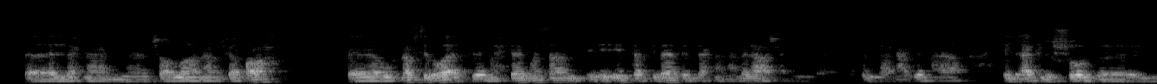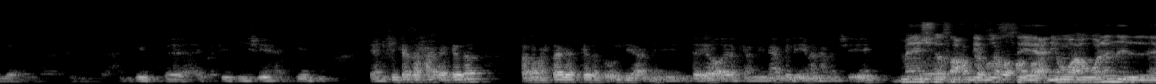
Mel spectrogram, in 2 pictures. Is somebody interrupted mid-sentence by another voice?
Yes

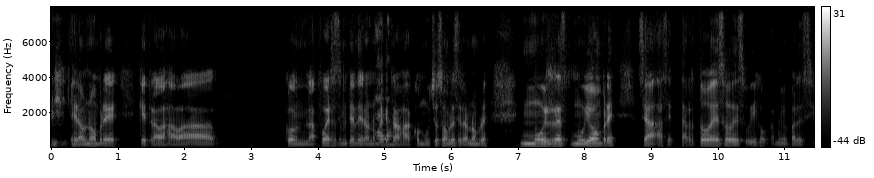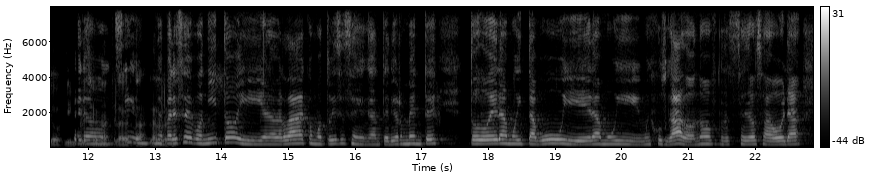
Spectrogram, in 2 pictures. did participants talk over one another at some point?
Yes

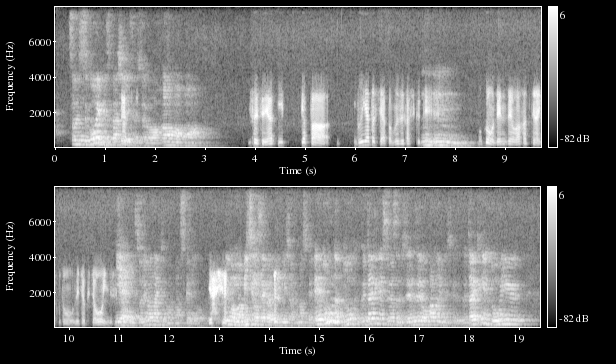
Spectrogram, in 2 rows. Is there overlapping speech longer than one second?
No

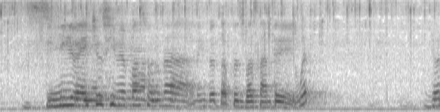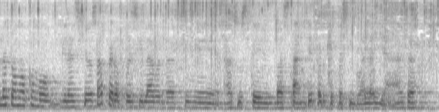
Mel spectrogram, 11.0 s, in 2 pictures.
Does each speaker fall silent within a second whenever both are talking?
No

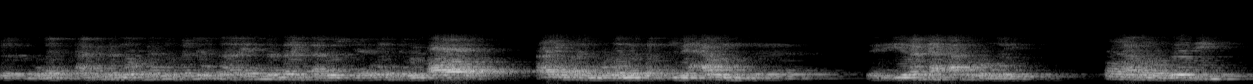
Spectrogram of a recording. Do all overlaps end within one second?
Yes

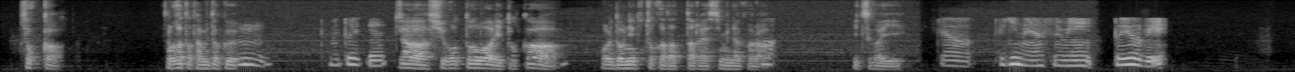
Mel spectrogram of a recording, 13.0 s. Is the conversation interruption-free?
Yes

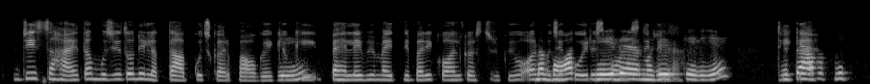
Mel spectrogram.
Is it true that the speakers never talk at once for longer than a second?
No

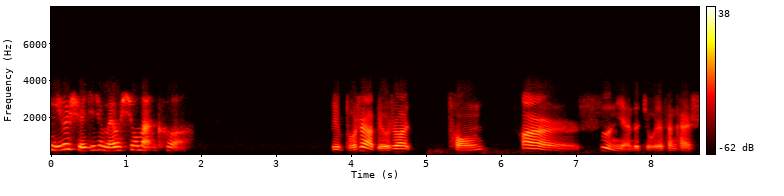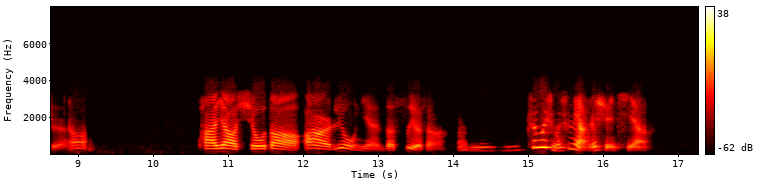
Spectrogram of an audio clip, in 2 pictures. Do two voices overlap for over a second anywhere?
No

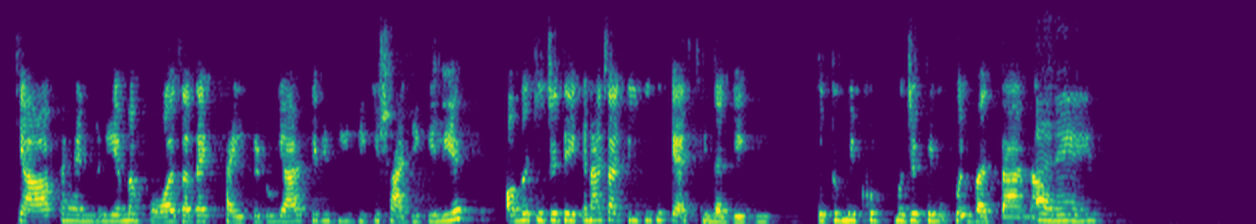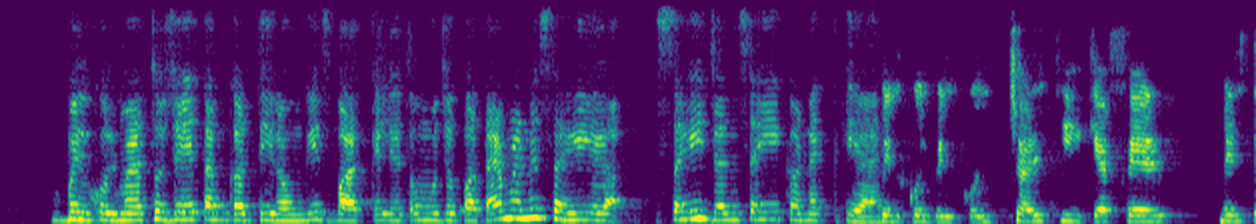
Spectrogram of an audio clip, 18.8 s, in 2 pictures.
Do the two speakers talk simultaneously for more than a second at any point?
No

